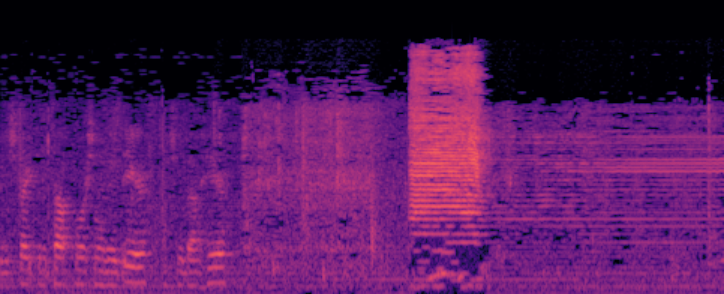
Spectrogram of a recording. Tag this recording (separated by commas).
Speech, electric razor, inside a small room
